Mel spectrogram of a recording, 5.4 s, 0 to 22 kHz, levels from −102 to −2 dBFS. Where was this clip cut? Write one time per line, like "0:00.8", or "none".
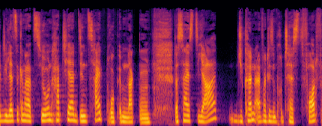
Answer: none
